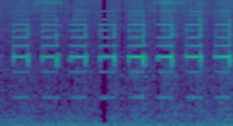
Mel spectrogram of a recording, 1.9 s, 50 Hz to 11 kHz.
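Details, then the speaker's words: MJX Bugs 3 Pro GPS drone distance test: rapid steady high beeps, about four per second, as the transmitter's range-limit warning sounds while the drone returns sideways after the default failsafe return-to-home at about 1 km. "and it is making its way back sideways and as you can hear the remote control is going nuts"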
